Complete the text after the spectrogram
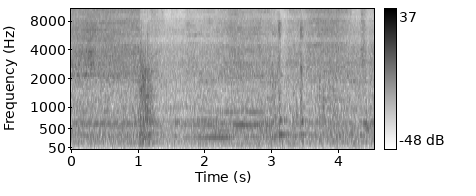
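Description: Rocks clatter under an excavator bucket.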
